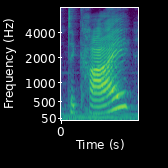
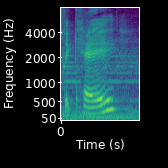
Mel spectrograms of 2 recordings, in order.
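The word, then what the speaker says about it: Takei: i it's very confusing i know a lot of people call him george takai but i'm pretty sure it's actually george decay he is a big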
